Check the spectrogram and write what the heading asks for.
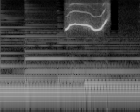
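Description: A person gives one short, bright whistle that dips and rises in pitch for about half a second, heard clearly over a steady low background hum.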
